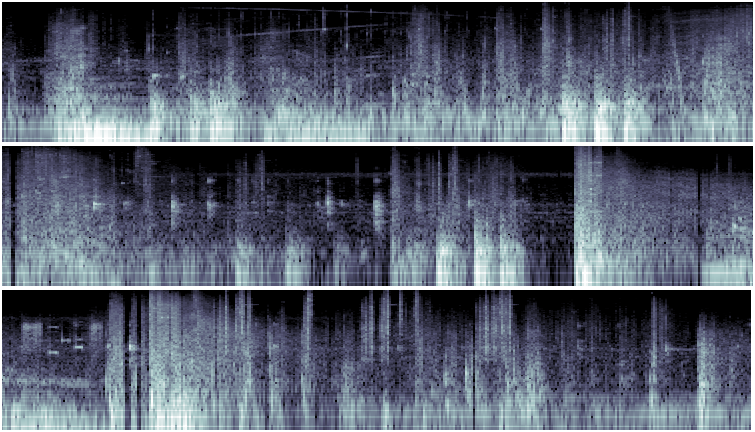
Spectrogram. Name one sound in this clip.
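Wooden walls and ramps are built with quick knocking and clattering thuds.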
